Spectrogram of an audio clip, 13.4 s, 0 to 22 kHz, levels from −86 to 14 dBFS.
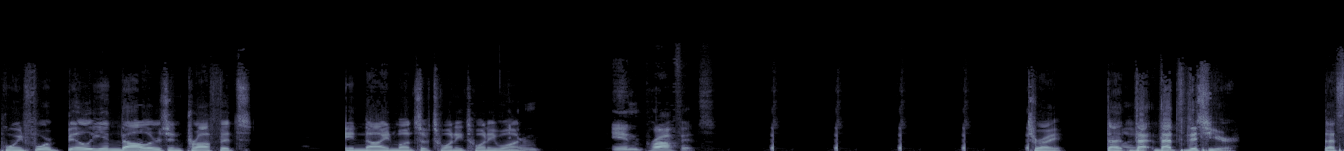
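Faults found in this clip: Broken-record loop, 7.73 to 10.29 s. Symptom: a 0.64 s fragment repeats exactly, back to back, four times before normal audio resumes. Component: likely a stalled player, encoder or stream that kept re-sending its last held fragment. Mechanism: fresh data stopped arriving, so the buffered piece replayed in place of new material. Audio due in that 2.55 s window is lost.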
